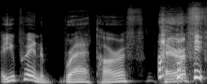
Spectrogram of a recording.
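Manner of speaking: attempted American accent, animated. Two speakers chatting about prices rising when shipping from abroad, attempted American accent. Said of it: "I meant to say it in an American accent".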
